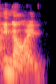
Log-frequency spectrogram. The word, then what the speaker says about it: Inouye: Dana Inouye.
